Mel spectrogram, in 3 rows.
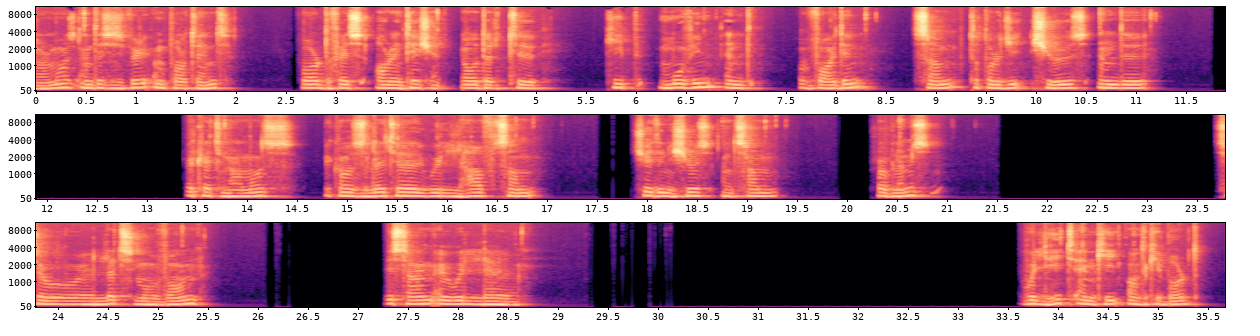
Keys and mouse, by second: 33.0 m.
